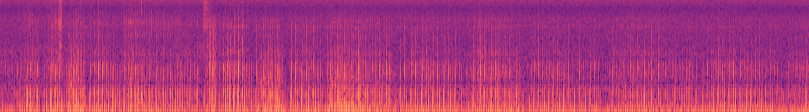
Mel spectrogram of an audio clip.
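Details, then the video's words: Cat purr heard up close: a steady, dense, low rumble holding an even level throughout, with faint clicks scattered over the top. "Cat Purring"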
